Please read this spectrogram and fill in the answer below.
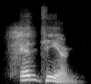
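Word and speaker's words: Etienne: Travis Entian. All right. So, uh, Travis, uh, pronunci a T and an N. ETN.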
